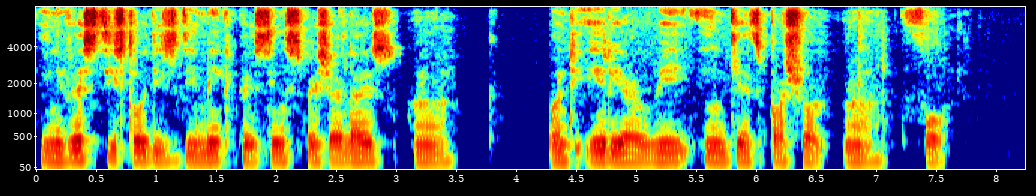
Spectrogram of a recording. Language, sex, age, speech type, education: Nigerian Pidgin, male, 15-29, spontaneous, secondary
